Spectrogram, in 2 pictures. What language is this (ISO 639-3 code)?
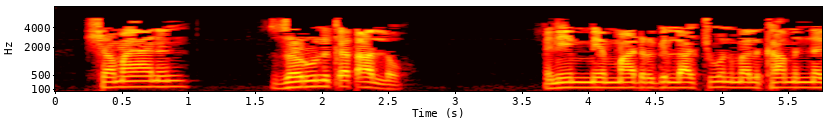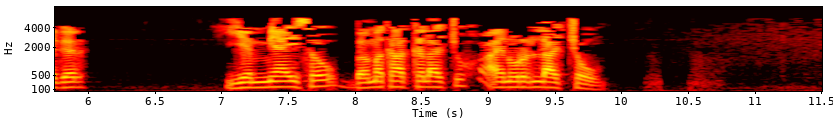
amh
